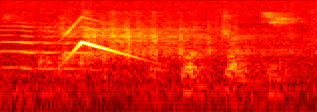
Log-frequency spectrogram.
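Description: A single cat meow about half a second in, sharply rising and then falling in pitch, over soft background music.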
